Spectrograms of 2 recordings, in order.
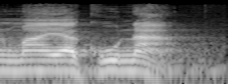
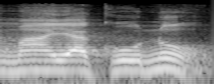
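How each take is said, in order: First: The verb ends with an 'a' vowel. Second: The verb ends with an 'u' vowel. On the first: The speaker calls it wrong. "bukan ma yakuna" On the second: The speaker calls it right. "dibaca ma yakunu"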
